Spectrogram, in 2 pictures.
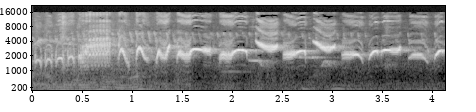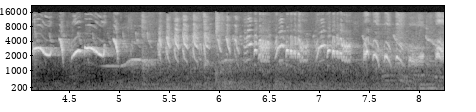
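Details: Old wild-matured Chinese hwamei delivering a long-singing style song: loud, clear whistled phrases, a run of rising and falling slurred notes repeated rapidly, then bursts of buzzy chattering trills near the end.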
